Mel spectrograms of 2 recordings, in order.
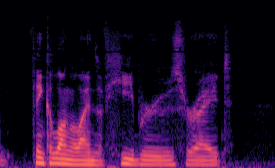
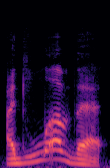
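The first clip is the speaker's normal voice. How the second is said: softly savoring; 4 semitones higher, 3 dB quieter, slower than usual. Real, not acted. Repeated softer, slower.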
